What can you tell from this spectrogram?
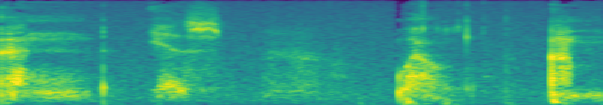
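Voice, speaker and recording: A man whispers. Noticeable noise sits in the background. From Germany. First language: German. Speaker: ASMR creator. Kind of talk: reading aloud; casual chat. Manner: whispering; halting.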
